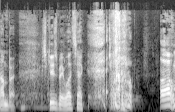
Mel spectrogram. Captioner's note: sneezes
